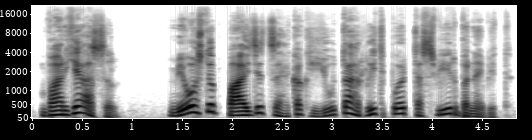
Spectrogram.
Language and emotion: Kashmiri, surprised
